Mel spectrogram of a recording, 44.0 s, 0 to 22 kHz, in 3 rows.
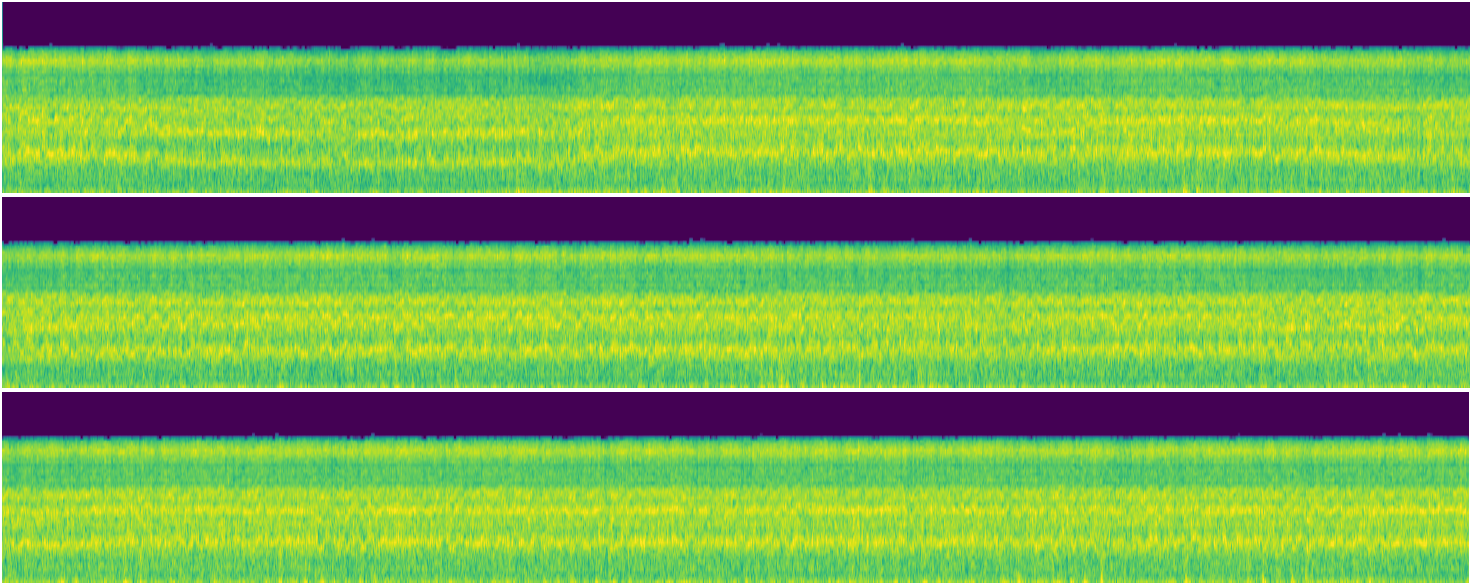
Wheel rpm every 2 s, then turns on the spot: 210, 170, 170, 220, 230, 220, 220, 200, 210, 210, 210, 220, 210, 210, 210, 230, 230, 230, 230, 240, 220, 230.
none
